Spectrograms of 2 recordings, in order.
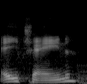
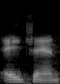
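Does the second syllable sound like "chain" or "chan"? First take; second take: chain; chan. First: The second syllable rhymes with "chain". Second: The second syllable sounds like "chan". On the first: This follows how the name is spelt. The speaker calls it wrong. "everybody's calling him A-Chain because that's how it's spelt" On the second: This is how the person wants to be called. The speaker calls it right. "no, it's Achan, please call me Achan"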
